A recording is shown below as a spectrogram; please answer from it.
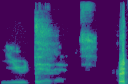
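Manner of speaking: confidential aside. Murmuring back to a companion who whispered a secret: quiet murmur. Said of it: "murmur back just as quietly".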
